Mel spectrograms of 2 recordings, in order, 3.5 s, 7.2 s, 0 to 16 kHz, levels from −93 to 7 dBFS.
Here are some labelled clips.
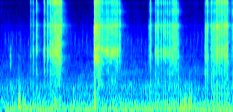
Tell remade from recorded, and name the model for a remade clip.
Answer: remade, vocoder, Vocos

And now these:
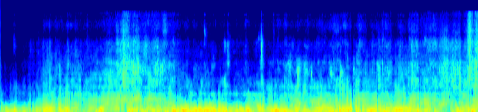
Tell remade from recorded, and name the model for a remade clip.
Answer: remade, vocoder, Vocos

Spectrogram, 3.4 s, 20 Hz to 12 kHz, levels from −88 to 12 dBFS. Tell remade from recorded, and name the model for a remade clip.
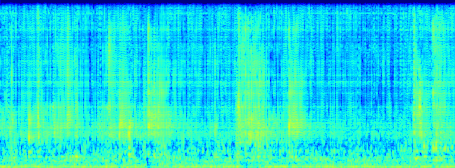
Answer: remade, vocoder, BigVGAN v2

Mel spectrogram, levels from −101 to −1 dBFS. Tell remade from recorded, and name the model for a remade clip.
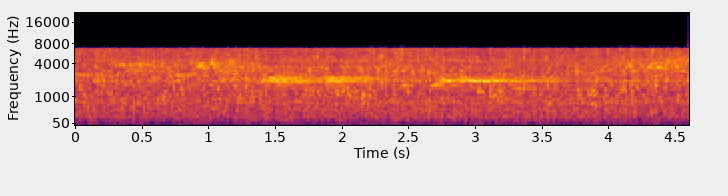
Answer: remade, vocoder, HiFi-GAN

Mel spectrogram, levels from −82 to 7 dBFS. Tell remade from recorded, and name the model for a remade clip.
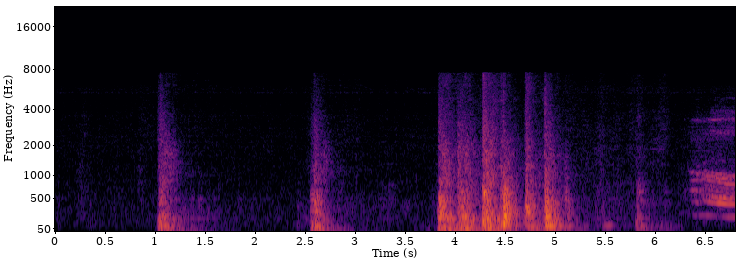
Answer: recorded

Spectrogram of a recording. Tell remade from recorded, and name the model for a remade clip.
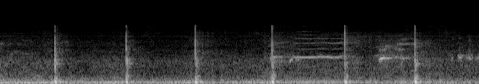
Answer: remade, codec, DAC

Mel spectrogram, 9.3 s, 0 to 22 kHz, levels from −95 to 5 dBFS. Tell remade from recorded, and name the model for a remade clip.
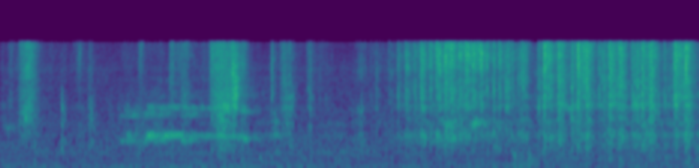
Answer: remade, vocoder, WaveNeXt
